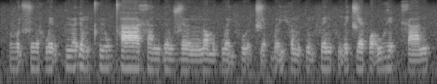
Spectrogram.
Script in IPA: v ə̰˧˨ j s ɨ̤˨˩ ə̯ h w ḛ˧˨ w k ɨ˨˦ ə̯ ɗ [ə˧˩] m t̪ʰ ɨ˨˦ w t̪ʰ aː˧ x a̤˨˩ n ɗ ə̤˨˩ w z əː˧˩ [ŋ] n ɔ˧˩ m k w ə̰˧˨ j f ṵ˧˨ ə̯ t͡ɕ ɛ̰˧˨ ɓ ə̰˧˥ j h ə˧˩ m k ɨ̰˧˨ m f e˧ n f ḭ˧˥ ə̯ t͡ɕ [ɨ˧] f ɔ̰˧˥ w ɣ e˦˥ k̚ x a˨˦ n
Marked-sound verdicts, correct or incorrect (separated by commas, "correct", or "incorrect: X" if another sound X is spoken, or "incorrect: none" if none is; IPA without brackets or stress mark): incorrect: ə˨˦, correct, incorrect: ɛ˧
